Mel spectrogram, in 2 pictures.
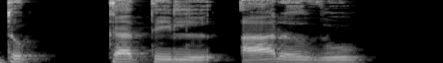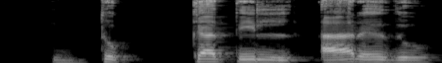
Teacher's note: کاف پر چونکہ شد ہے تو ہم نے کاف کو 2 بار پڑھنا ہے، اس لیے ہم اس کو سٹریس کر رہے ہیں، اس پر دباؤ آ رہا ہے۔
